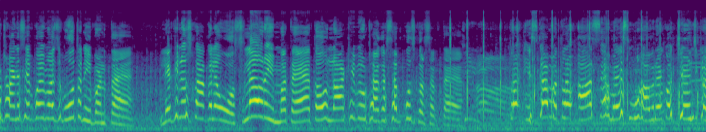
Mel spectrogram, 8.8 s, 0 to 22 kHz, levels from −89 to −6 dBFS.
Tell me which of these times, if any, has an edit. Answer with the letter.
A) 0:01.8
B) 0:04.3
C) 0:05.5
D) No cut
D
